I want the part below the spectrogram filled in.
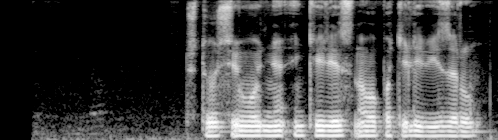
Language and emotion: Russian, neutral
